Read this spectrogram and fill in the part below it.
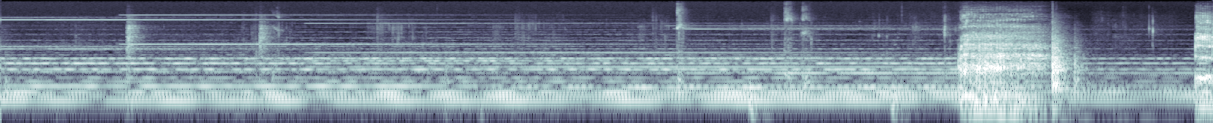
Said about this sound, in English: I'm walking by. I'm hearing belching. What's going on in here?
